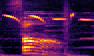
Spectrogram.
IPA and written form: fɑːm (Farm)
